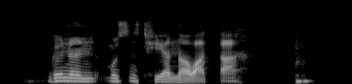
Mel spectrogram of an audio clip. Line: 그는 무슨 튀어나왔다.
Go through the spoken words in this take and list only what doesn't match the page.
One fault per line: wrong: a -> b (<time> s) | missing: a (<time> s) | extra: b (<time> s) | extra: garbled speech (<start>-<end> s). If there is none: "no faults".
no faults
